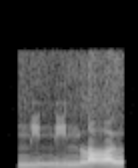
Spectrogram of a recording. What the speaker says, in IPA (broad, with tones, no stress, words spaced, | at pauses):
mi˥˩ n̪i˥n lɑ˧˥ʊ̯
